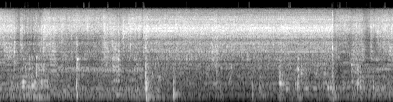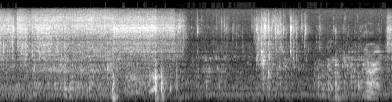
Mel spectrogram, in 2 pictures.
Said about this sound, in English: Now we go back to the sink. And all we're doing really is just rinsing this out.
